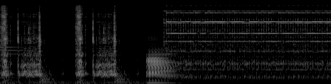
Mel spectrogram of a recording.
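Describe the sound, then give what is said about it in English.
A telephone rings with a bright, sustained electronic tone after a burst of quick clicks, fairly loud, with no voices. “The little fly grabbed its fly phone and dialed up every fly in the county.”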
